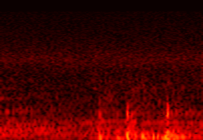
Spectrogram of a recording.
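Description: Handling noise on a handheld microphone: a few soft low bumps close together about a second in, over quiet room tone.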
